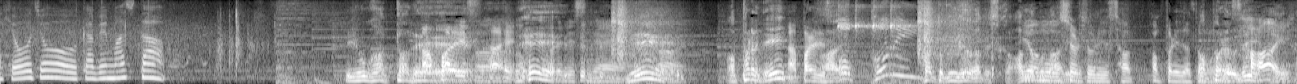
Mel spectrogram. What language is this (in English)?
Japanese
